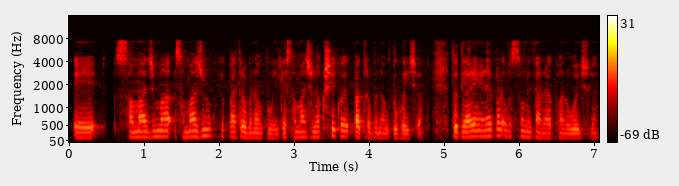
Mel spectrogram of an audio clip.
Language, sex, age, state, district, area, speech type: Gujarati, male, 18-30, Gujarat, Rajkot, rural, spontaneous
